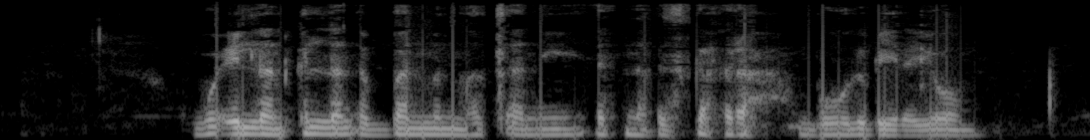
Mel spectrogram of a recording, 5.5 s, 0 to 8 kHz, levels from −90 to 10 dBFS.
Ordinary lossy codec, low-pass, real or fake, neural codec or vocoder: AAC, 32 kbps; 7.2 kHz; real; none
